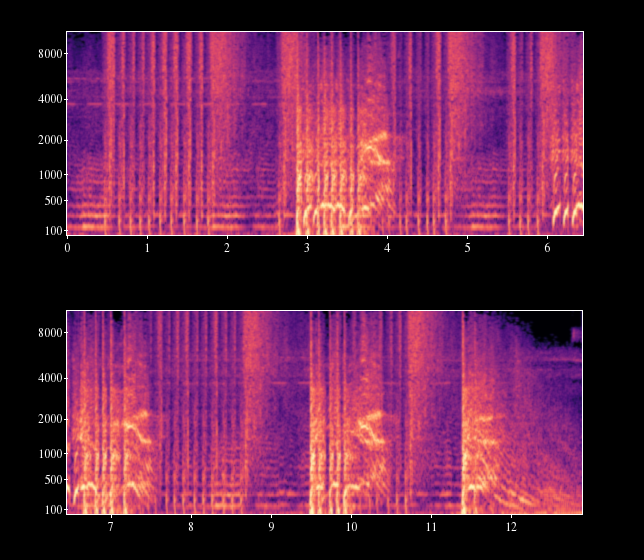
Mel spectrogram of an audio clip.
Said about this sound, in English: Oh no! What is that? It's the Queen Bee! I've never seen a such big bee before. Maybe I'll have to fight her.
